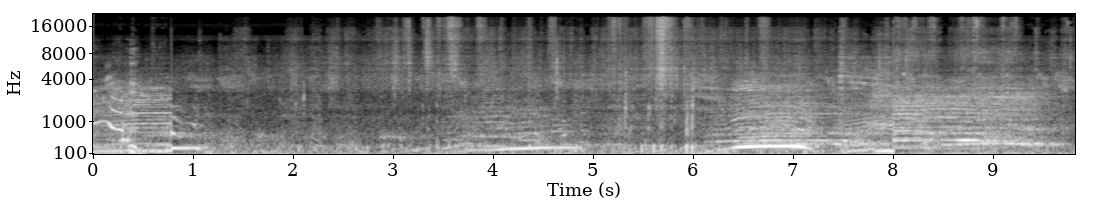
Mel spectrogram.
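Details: Cows turned out to pasture for the first time in a herd of around eighty. Distant, fairly faint moos sound over a steady rumble of background noise, with a louder, rising bellow near the middle.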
